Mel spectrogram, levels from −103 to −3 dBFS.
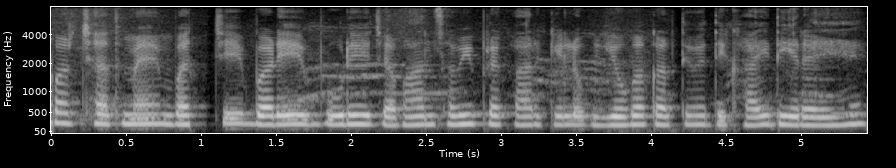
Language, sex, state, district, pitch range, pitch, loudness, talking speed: Hindi, female, Bihar, Jahanabad, 200-220 Hz, 210 Hz, -30 LUFS, 200 wpm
